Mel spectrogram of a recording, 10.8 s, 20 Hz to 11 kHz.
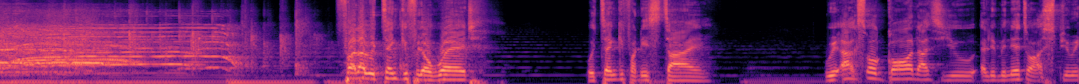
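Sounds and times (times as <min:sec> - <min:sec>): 
congregation shouting amen: 0:00.0 - 0:02.6
speech: 0:03.5 - 0:04.9, 0:05.9 - 0:07.2, 0:08.2 - 0:10.7.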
